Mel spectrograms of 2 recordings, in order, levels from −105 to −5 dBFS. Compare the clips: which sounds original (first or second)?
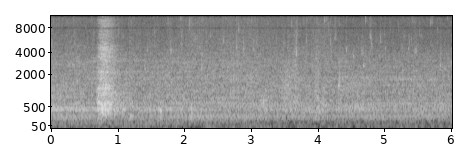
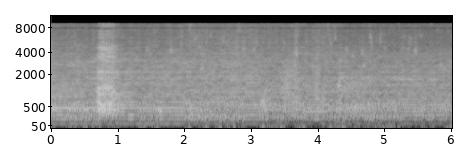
first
